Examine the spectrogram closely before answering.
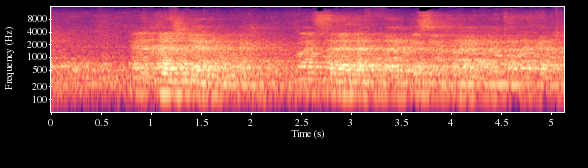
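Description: A man speaks into a microphone, heard through loudspeakers in a large echoing hall.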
